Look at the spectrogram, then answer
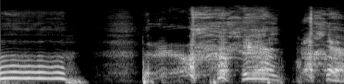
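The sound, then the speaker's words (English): A loud sneeze: a drawn-out, pitched intake of breath, a short pause, then a series of harsh, explosive bursts that sound like sneezing and throat clearing, with no talking. “Wow, I never sneeze.”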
